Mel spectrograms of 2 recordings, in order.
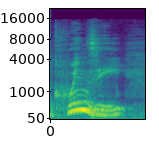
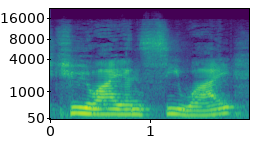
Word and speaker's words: Quincy: So Quincy, there's a hard Z in Quincy. No, there isn't. When you spell it out, it's Quincy, and we don't pronounce it Quincy.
